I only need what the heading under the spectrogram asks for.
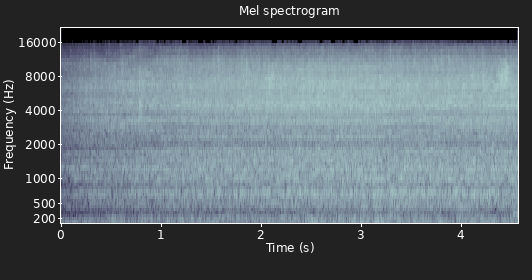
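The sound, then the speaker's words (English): A thunderstorm sleep sound from the sleep sounds section of a sound app plays on its own: a steady, dense hiss of rain with a soft low rumble underneath, fading in over the first second and then holding even. “But if you go into like sleep sounds, for example, I'm going to see if you can hear these. I'm going to try this. Okay. So I might try thunderstorm.”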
